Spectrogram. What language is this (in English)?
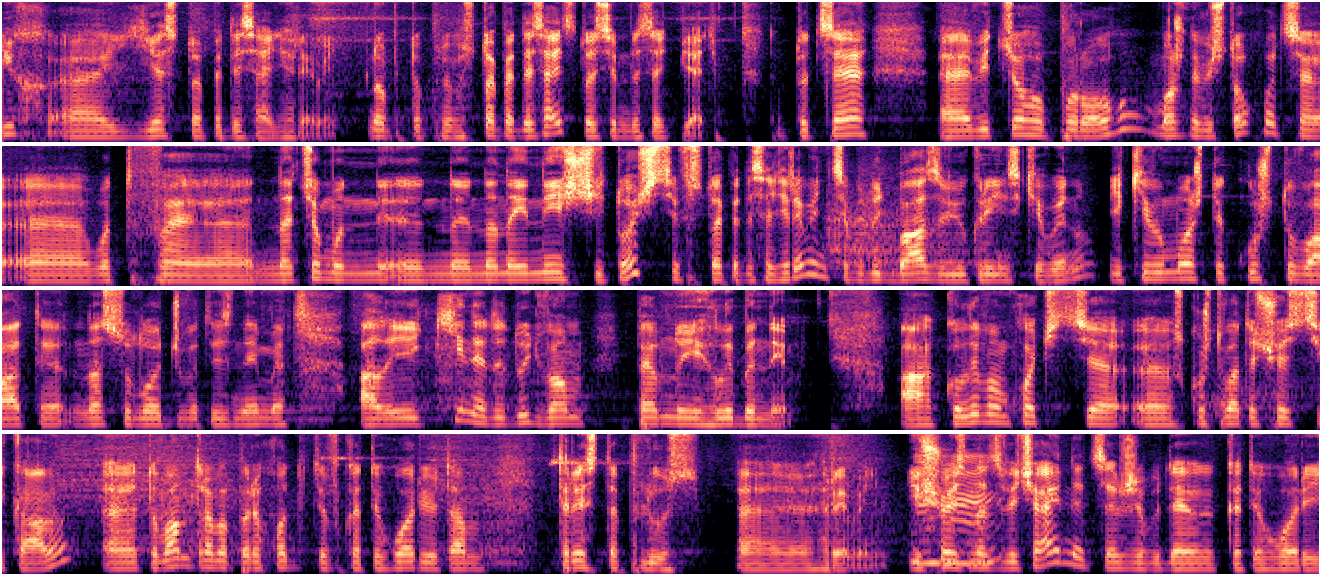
Ukrainian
